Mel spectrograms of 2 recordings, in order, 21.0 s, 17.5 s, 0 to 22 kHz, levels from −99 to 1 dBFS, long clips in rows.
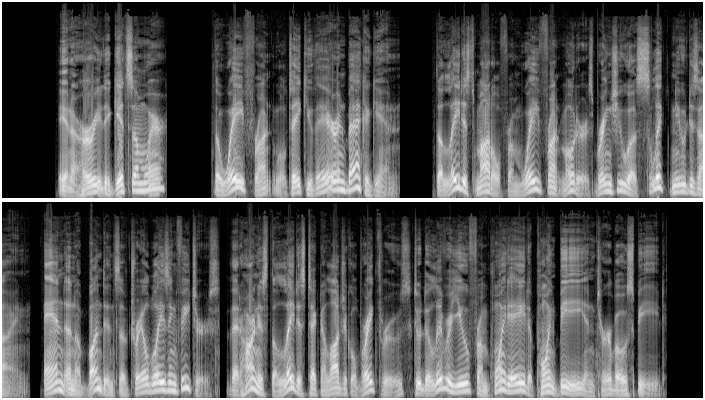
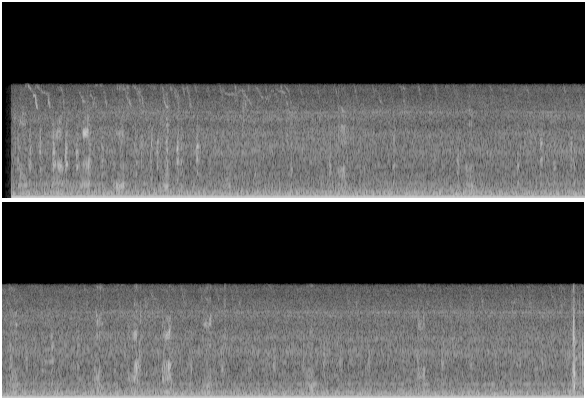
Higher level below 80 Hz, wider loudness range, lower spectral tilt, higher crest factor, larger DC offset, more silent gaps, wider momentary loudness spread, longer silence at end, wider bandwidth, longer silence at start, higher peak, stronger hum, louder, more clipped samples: about the same, -38 dBFS vs -38 dBFS; about the same, 2 LU vs 3 LU; second, -6 dB/octave vs -9.5 dB/octave; second, 14 dB vs 30 dB; second, 0.1% vs 5%; first, 2.46-3.13 s, 5.97-6.44 s, 10.93-11.09 s, 13.77-13.87 s vs none; first, 11 LU vs 5 LU; first, 0.7 s vs 0 s; first, 15.5 kHz vs 4 kHz; first, 0.85 s vs 0.05 s; about the same, 0 dBFS vs 0 dBFS; neither; first, -14 LUFS vs -31 LUFS; first, 0.1% vs under 0.1%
